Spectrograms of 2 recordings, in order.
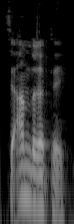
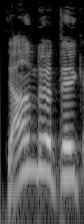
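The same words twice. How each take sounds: First: Said in the usual way. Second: אנדערער said high and loud; stress on אנדערער. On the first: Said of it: "repeated with force". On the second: Shown as a demonstration. Rabbi to his students, stressing אנדערער. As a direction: punch אנדערער to make the point. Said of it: "said plainly before".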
